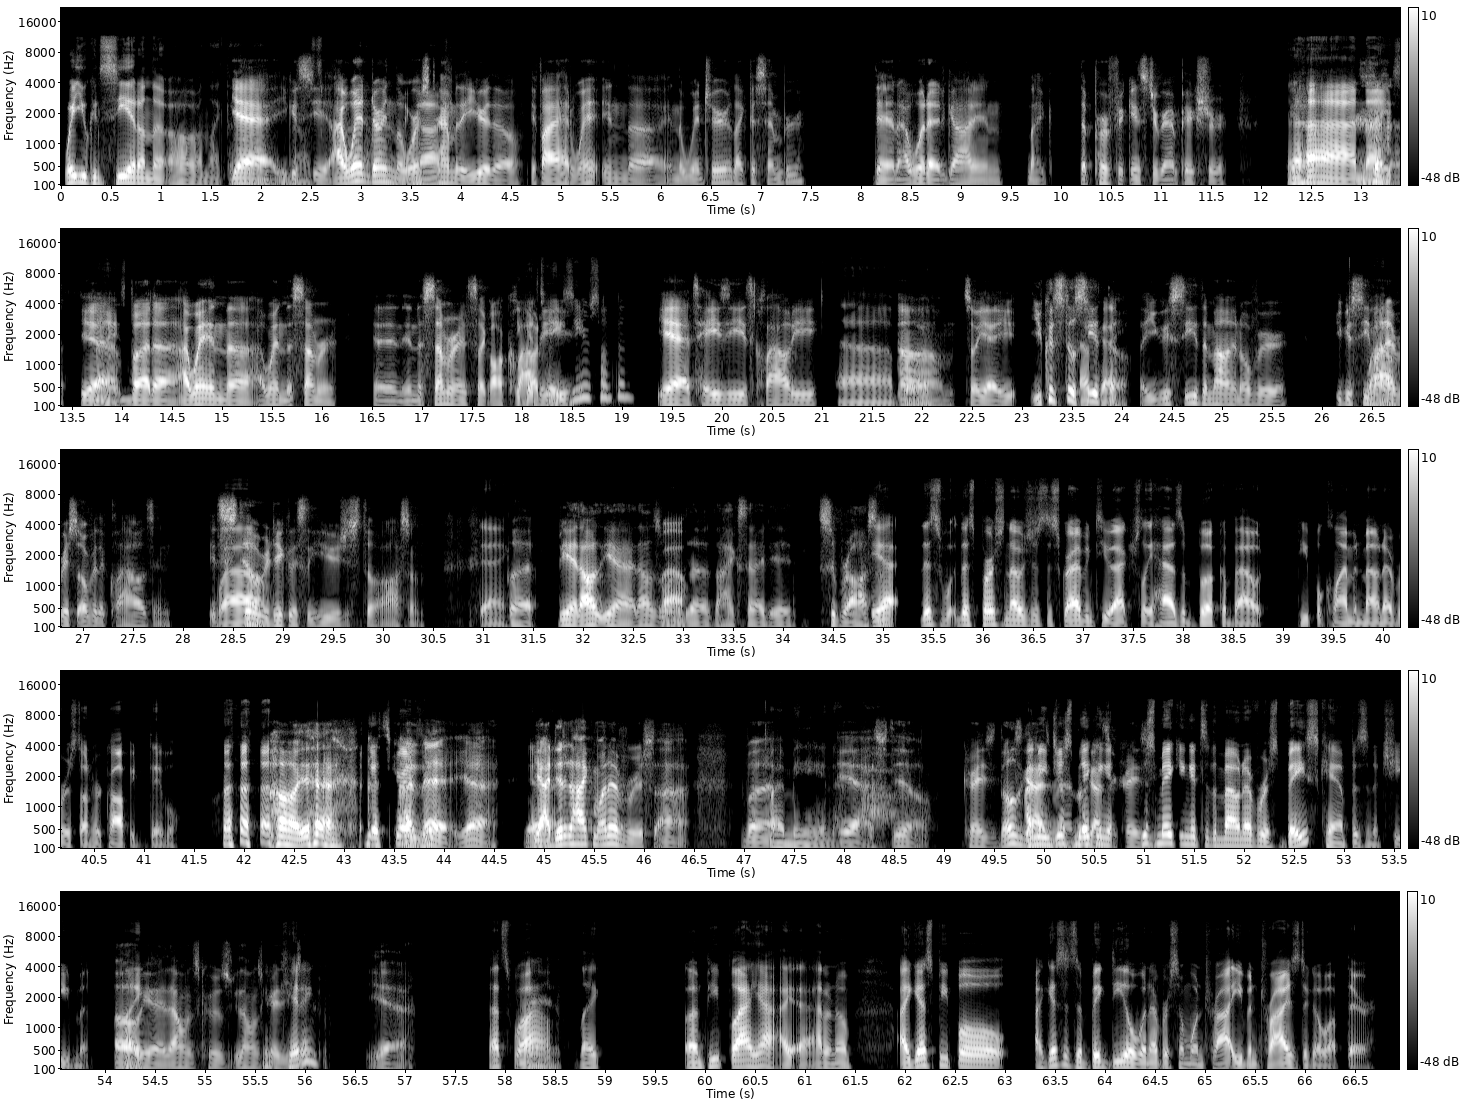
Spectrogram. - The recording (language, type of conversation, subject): English, unstructured, What factors matter most to you when choosing between a city trip and a countryside getaway?
- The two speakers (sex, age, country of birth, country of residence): male, 20-24, United States, United States; male, 35-39, United States, United States
- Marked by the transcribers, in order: laugh; tapping; laughing while speaking: "Oh yeah"; laugh; other background noise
